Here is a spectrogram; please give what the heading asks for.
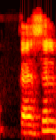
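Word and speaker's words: castle: टी कब silent रहती है? देखें, कैसल मीन्स किला, लिसन मीन्स सुनना, ऑफन मीन्स अक्सर, सॉफन मीन्स कोमल, विशल मीन्स सीटी बजाना, बाज मीन्स घड़ी।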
